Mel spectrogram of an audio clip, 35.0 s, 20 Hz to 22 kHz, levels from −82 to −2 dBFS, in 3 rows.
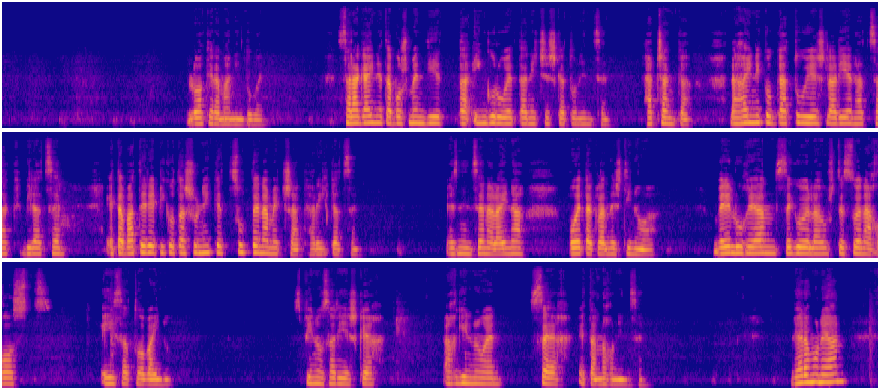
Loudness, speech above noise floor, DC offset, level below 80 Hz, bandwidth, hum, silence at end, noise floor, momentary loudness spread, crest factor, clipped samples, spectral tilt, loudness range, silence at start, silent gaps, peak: -24 LUFS; 47 dB; under 0.1%; -78 dBFS; 18 kHz; none; 0.05 s; -71 dBFS; 14 LU; 22 dB; under 0.1%; -4.5 dB/octave; 6 LU; 2.45 s; none; -4 dBFS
